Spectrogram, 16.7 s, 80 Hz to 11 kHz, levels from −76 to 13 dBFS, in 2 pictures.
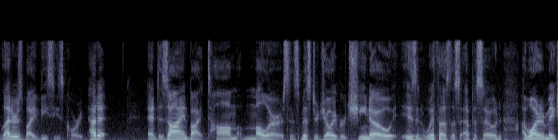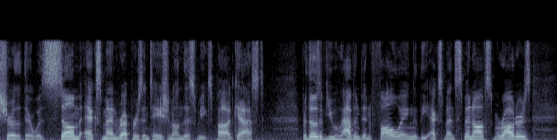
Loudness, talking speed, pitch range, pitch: -20 LUFS, 170 wpm, 115-165 Hz, 130 Hz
